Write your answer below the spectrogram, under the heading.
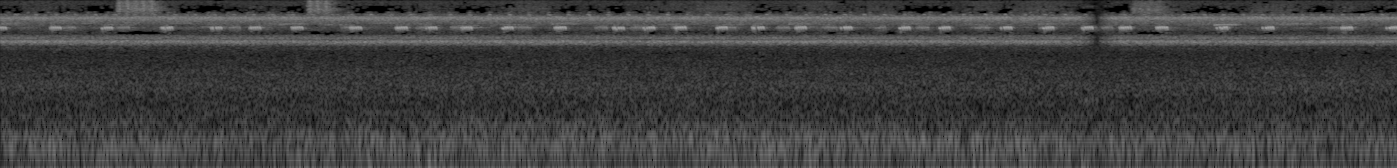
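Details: A forest chorus of crickets after dark: rapid regular chirps over a constant piercing drone, with brief higher hissing bursts early on and a short dip near the end.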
